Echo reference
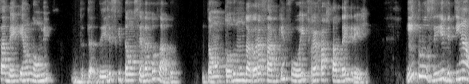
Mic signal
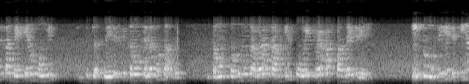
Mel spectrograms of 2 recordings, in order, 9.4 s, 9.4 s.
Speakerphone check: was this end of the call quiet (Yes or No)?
Yes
